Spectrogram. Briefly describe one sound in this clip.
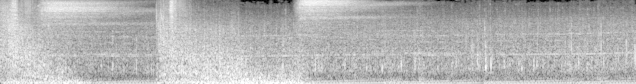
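A buggy engine hums and revs repeatedly as it drives.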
